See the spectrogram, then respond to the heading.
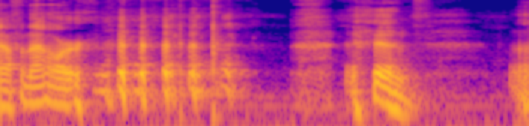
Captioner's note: laughs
